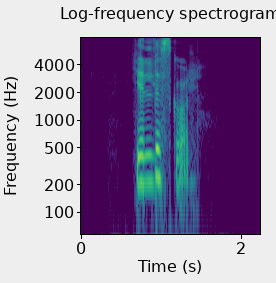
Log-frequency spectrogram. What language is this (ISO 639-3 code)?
nor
